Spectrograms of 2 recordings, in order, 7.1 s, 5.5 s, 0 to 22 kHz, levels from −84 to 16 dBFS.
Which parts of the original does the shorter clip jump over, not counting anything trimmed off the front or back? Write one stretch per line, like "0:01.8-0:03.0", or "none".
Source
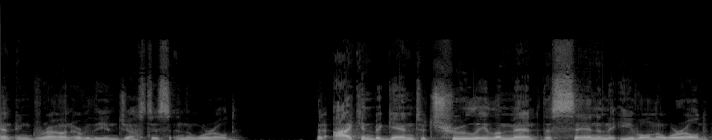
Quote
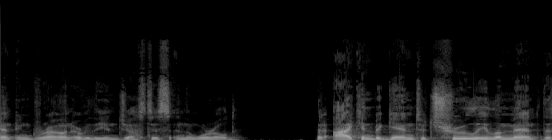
none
